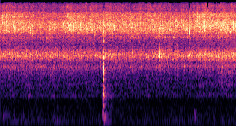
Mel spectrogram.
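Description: Two tablespoons of butter melting in a hot pan give a steady, quiet sizzle, broken once by a brief sharp scrape or clink near the middle.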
